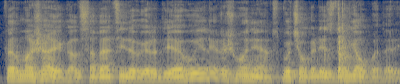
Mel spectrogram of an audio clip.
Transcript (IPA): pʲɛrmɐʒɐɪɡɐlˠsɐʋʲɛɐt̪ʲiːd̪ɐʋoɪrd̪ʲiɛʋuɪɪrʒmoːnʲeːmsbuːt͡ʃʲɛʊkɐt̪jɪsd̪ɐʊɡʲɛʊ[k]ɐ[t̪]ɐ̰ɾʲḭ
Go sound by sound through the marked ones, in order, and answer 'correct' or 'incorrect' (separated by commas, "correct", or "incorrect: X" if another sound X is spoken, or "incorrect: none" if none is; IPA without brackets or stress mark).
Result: incorrect: p, incorrect: d̪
